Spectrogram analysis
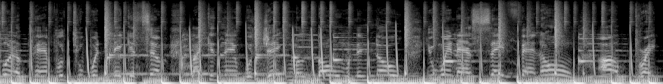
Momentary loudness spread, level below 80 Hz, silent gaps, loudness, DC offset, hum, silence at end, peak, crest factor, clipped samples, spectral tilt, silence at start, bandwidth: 2 LU; -8 dBFS; none; -11 LUFS; under 0.1%; none; 0 s; 0 dBFS; 8 dB; 0.1%; -5 dB/octave; 0 s; 19.5 kHz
